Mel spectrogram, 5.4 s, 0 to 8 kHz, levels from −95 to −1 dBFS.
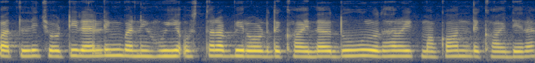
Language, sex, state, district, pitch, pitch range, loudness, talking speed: Hindi, female, Uttarakhand, Tehri Garhwal, 230 Hz, 220-235 Hz, -14 LUFS, 225 wpm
